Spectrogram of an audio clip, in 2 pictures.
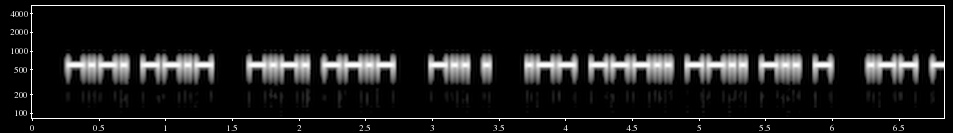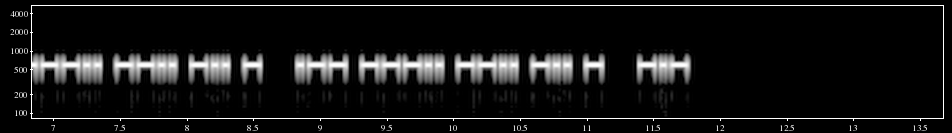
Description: Morse code, heard as a keyed tone, about 30 wpm, 600 Hz. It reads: CQ CQ DE W8ZDT W8ZDT W8ZDT K
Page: advanced-practice-files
